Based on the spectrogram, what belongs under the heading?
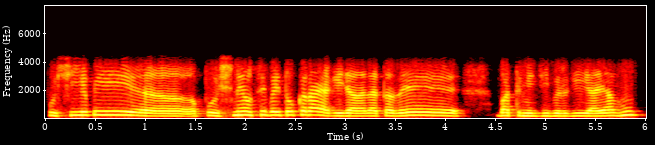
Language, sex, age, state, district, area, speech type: Dogri, female, 60+, Jammu and Kashmir, Reasi, rural, conversation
